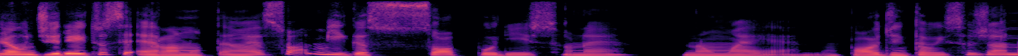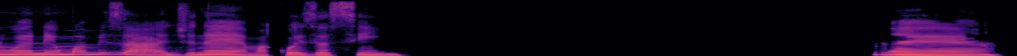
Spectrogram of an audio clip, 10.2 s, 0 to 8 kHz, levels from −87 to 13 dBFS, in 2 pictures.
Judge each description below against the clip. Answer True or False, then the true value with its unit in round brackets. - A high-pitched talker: False (170 Hz)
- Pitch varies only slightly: False (3.8 semitones)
